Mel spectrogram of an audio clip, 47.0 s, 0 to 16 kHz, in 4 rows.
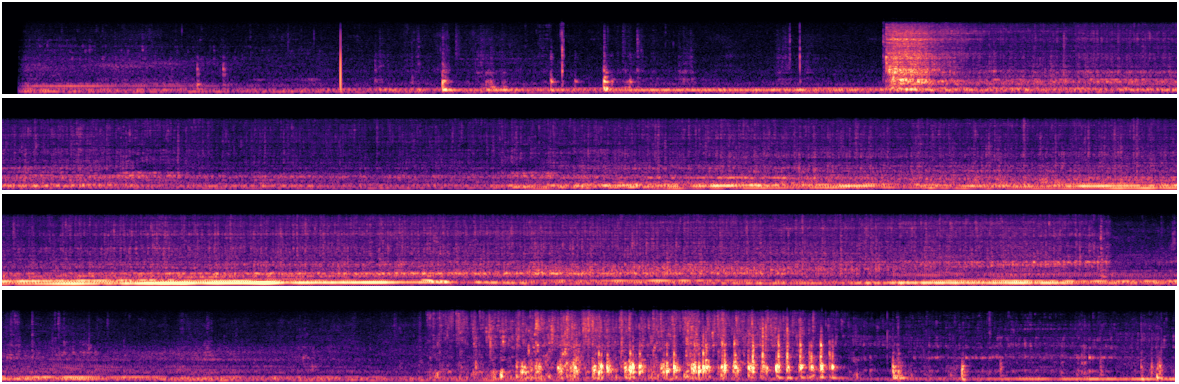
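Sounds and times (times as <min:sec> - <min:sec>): low steady hum: 0:00.2 - 0:46.9
water rushing into plastic bottle: 0:39.4 - 0:46.9.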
